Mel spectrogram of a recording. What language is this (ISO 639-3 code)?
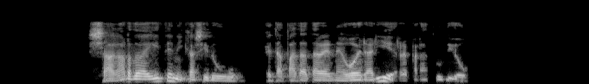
eus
